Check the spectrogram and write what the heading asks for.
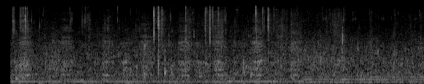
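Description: Wet flat-coated retriever panting, with scattered sharp taps of footsteps on wet concrete. A steady low hum runs underneath.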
